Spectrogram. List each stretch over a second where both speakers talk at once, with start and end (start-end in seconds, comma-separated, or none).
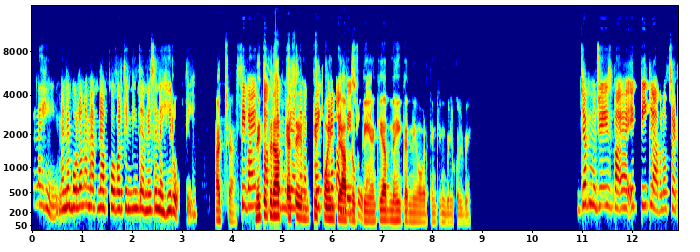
4.5-6.8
